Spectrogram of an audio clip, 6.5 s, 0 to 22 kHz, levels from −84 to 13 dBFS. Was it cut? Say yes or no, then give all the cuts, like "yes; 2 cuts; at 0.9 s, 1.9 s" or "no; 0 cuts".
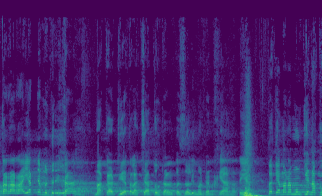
yes; 1 cut; at 4.8 s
